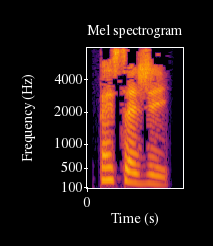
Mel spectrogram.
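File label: "passager", French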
